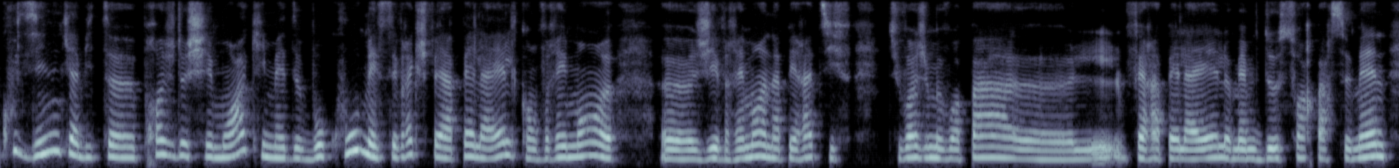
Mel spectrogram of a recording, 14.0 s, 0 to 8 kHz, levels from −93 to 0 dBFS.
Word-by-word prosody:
cousine 275 - +3
qui 280 -3 +2
habite, 195 -2 -2
heu, 190 -2 0
proche 245 -4 -2
de 225 +1 -2
chez 215 -1 0
moi, 200 +10 0
qui 235 -9 -5
m'aide 185 -2 -1
beaucoup, 210 - +1
mais 215 -6 +4
c'est 200 +1 +7
vrai 210 +6 -3
que - - -10
je - - -2
fais 205 - -1
appel 185 +3 -1
à 180 -1 -1
elle 225 +3 -2
quand, 175 -5 -5
vraiment, 195 +6 -1
heu 180 -1 +3 0.5
heu, 165 -1 +1
j'ai 170 +3 0
vraiment 175 +5 -1
un 205 -2 +1
impératif. 180 - -2 0.4
Tu - - -8
vois, 190 +2 +2
je 185 -1 -4
me 190 - +1
vois 170 -1 -6
pas, 190 0 -1
heu, 155 -2 -4
l 160 +3 -3
faire 185 -2 +3
appel 170 -1 -1
à 165 0 +1
elle, 180 +1 +1
même 170 0 -1
2 175 +3 0
soirs 180 +1 +1
par 170 - -5
semaine, 195 +5 +5
190 Hz, 195 wpm, -24 LUFS, 175-205 Hz, 0.5 s, c'est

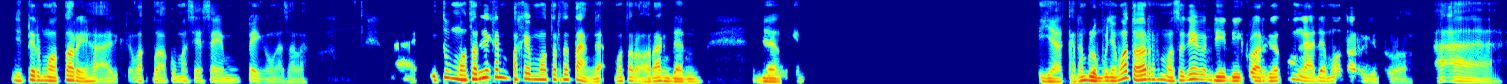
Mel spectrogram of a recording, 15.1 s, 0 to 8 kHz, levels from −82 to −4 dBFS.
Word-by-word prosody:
nyetir 135 +3 +1
motor 135 +1 +3
ya, 110 -1 -3 0.2
waktu 125 -2 -8
aku 115 +3 -8
masih 120 -3 -7
SMP 110 -1 -7
kalo 95 0 -14
nggak 90 - -15
salah. 90 -2 -14 1.0
Nah - - -11 0.2
itu 195 - 0
motornya 190 +6 +6
kan 245 -4 +3
pakai 190 +1 +1
motor 175 0 +1
tetangga, 115 - 0
motor 125 0 -2
orang 115 +3 0
dan, 100 0 -1 0.5
dalin 110 -2 +1 2.6
Iya 110 -3 0
karena 135 - 0
belum 135 -5 +6
punya 125 0 +2
motor, 175 -7 +6
maksudnya 150 +3 +2 0.2
di 135 -2 +4
di 130 - +3
keluarga 125 -2 +2
aku 195 +10 -9
nggak 115 -3 +1
ada 120 - 0
motor 135 +2 -5 0.2
gitu 100 - -13
loh, 90 -2 -12 0.3
heeh, 115 -8 -4
125 Hz, 145 wpm, -24 LUFS, 110-145 Hz, 2.6 s, motornya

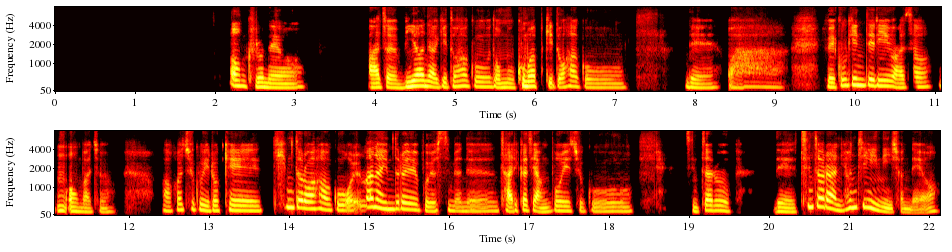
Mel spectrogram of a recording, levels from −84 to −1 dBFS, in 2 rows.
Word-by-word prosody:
아. - - -74 2.1
어, 205 -1 +5
그러네요. 145 -3 0 0.8
맞아요. 150 -1 +3
미안하기도 170 0 +4
하고 180 -3 -2
너무 150 -2 -2
고맙기도 175 -4 +2
하고. 140 -5 -5 0.8
네. 140 -2 -4
와. 160 -3 -8 0.5
외국인들이 210 +3 +3
와서 165 +2 -2
음 175 - 0
어 150 - +2
맞아요. 135 -1 -7 0.6
와 165 -5 -5
가지고 200 +3 -2
이렇게 175 -1 +1
힘들어하고 240 -9 +2
얼마나 300 -3 +3
힘들어해 225 -2 +1
보였으면은 85 - -5
자리까지 185 0 +2
양보해 160 +4 -1
주고. 150 - -5 0.7
진짜로 175 +2 -1 0.5
네, 140 -3 -2
친절한 290 - +4
현지인이셨네요. 155 - -1
165 Hz, 230 characters per minute, -20 LUFS, 145-195 Hz, 2.1 s, 어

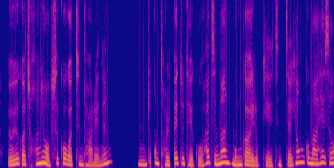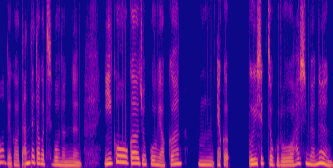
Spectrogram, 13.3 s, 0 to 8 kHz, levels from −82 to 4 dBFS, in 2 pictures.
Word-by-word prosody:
여유가 215 +4 +2
전혀 245 +6 +5
없을 230 +4 0
것 240 0 0
같은 200 0 -1
달에는 180 - -3 0.6
음 190 0 -3
쪼끔 255 - -2
덜 180 -2 -2
빼도 245 +4 -1
되고 165 -4 -5
하지만 265 +4 +3
뭔가 185 -1 +2
이렇게 160 -1 -5
진짜 165 0 -6
현금화해서 270 - +1
내가 170 -8 -5
딴 250 +8 +1
데다가 245 -6 0
집어넣는 160 -7 -3 0.4
이거가 255 +2 +4
쪼끔 205 -4 -2
약간 200 +8 -1 0.4
음 180 -1 -1
약간 185 - -2 0.4
의식적으로 195 -7 +1
하시면은 220 - +2
210 Hz, 290 characters per minute, -25 LUFS, 175-245 Hz, 0.6 s, 전혀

